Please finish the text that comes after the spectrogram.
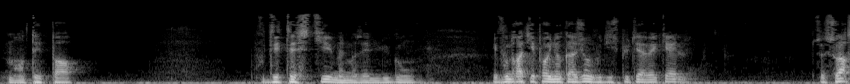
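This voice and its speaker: Low, dark-voiced male actor as a police inspector, firm and probing, vintage French radio crime drama. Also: close to an everyday voice. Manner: insistent, probing, authoritative questioning. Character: methodical, firm police inspector interrogating a suspect. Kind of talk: 1950s French radio mystery drama acting.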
